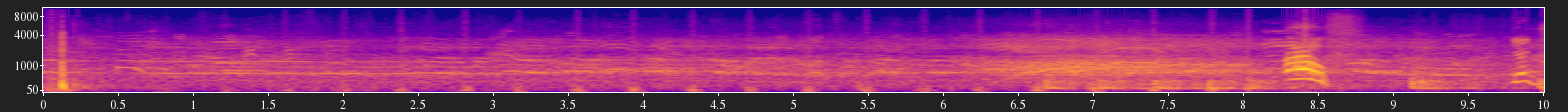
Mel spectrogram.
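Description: A football kicked hard with one sharp thump at the start, then the murmur of a stadium crowd with distant players' calls. A run of soft low thuds comes about three a second, the crowd noise swells about seven seconds in, and one loud shout follows.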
